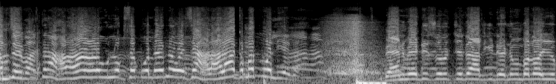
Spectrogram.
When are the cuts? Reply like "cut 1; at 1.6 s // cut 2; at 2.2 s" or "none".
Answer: cut 1; at 3.5 s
